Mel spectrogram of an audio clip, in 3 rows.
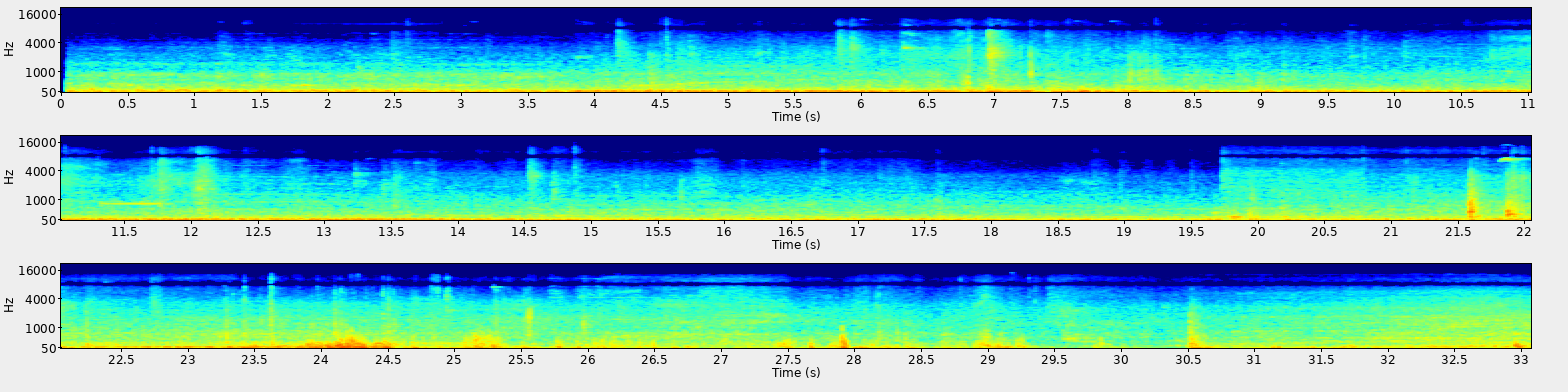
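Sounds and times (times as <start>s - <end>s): bus engine rumble: 0.0s - 33.0s
short beep: 11.2s - 12.1s.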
